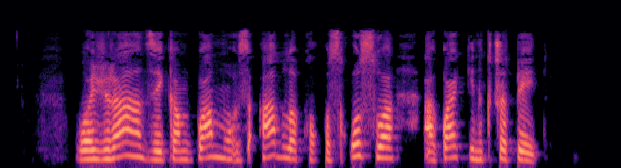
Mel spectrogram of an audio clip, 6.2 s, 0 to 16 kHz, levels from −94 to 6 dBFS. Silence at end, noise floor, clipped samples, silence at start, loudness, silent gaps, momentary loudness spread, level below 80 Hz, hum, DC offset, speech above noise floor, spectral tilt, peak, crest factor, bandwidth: 0.85 s; -61 dBFS; under 0.1%; 0.8 s; -18 LUFS; none; 8 LU; -64 dBFS; none; under 0.1%; 43 dB; -5 dB/octave; -2 dBFS; 16 dB; 8.2 kHz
